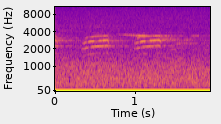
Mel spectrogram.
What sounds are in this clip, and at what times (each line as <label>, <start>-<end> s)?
Hermit Thrush song, 0-2 s
Red-breasted Nuthatch song, 0-2 s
